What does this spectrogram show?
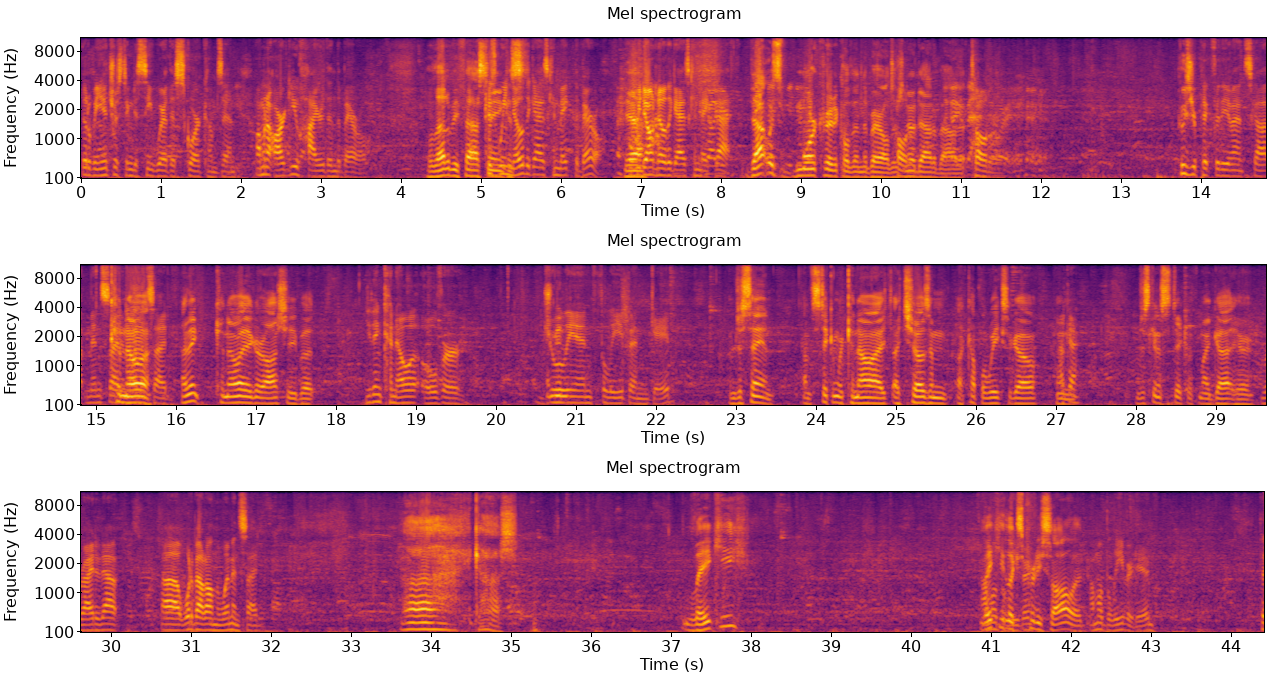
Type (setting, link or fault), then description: setting, busy venue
